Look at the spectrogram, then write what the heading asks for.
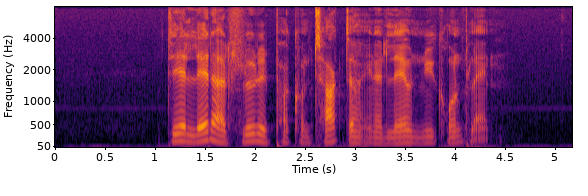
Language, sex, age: Danish, male, 27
